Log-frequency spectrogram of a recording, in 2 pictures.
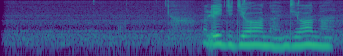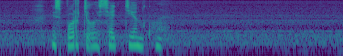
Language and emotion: Russian, sad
